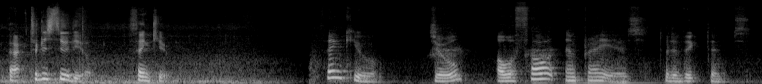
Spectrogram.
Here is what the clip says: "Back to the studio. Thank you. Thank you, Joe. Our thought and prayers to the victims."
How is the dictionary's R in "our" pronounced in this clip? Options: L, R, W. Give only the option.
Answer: W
